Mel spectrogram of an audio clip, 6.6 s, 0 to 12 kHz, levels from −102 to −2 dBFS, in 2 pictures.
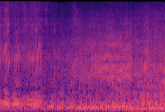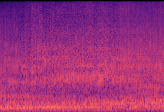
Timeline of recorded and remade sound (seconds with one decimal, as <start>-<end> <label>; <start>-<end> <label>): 0.0-3.7 remade; 3.7-5.7 recorded; 5.7-6.6 remade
